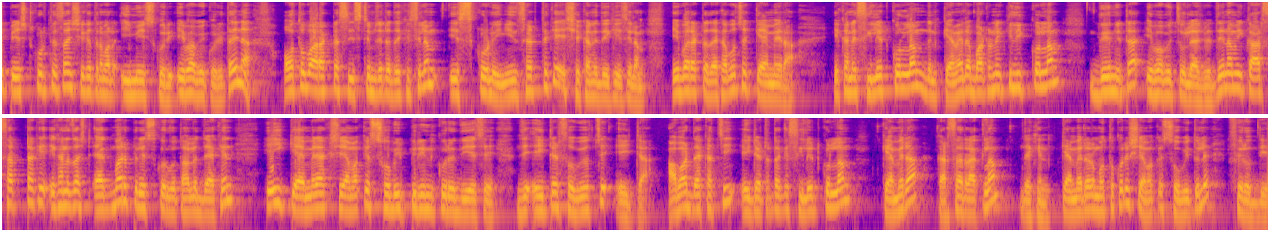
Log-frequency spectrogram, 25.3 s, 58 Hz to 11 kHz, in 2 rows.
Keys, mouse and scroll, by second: 0.8 click, 1.7 click, 2.8 Delete, 7.2-8.7 drag, 9.6 click, 13.5 click, 14.3-16.6 drag, 18.7 click, 19.4 Delete, 19.9 Delete, 19.9 click, 21.4 click, 22.0 click, 22.7 click, 25.1 Delete.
